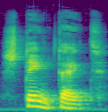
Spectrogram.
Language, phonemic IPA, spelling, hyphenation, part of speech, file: Dutch, /ˈsteːn.tɛi̯t/, steentijd, steen‧tijd, proper noun, Nl-steentijd.ogg
- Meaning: Stone Age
